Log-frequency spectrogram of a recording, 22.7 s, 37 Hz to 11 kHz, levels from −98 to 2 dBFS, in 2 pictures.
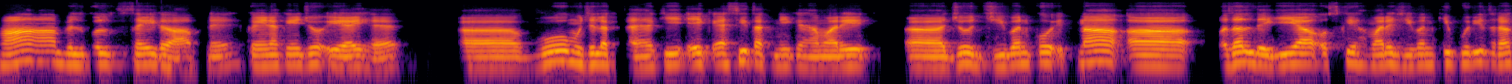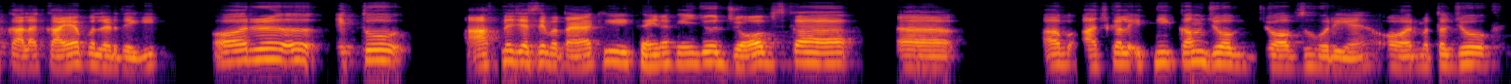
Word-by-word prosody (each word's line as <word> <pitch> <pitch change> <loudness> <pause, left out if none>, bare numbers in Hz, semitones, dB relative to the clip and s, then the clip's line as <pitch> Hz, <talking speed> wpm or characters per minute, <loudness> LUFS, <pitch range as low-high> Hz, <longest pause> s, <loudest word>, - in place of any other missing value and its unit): हाँ, 145 +6 +6
हाँ, 170 -1 +2
बिल्कुल 145 0 -4
सही 145 0 -2
कहा 135 -4 +3
आपने। 120 +1 -3 0.2
कहीं 130 0 0
न 140 - +2
कहीं 140 0 -2
जो 150 +2 -3
एआई 125 0 +3
है 105 - -1 0.5
अ, 120 - +1 0.5
वो 165 +6 0
मुझे 150 -2 -3
लगता 145 -4 -1
है 125 +1 -3
कि 145 +3 -3
एक 150 - -5
ऐसी 150 +5 -3
तकनीक 130 -3 -3
है 125 - -6
हमारी 120 +2 +2
अ, 125 -2 +1
जो 150 +6 -2
जीवन 145 +4 -2
को 160 0 -1
इतना 165 - +1
अ, 130 -3 +5 0.2
बदल 160 +2 +3
देगी 140 0 +1
या 150 -1 +6
उसकी 160 - -6
हमारे 140 0 -1
जीवन 140 +1 -7
की 160 - -4
पूरी 160 +1 -4
तरह 150 - +1
काला 130 - +3
काया 125 +5 +6
पलट 140 -5 -2
देगी 115 +4 -5 0.5
और 185 +3 +2
अ, 200 -4 +1
एक 155 0 -11
तो, 190 - -2 0.4
आपने 180 - +4
जैसे 165 0 +1
बताया 140 -4 +2
कि 165 +3 -3
कहीं 140 0 0
न - - -3
कहीं 155 0 -5
जो 165 +1 0
जॉब्स 155 +4 +2
का 165 -1 +5 0.7
अ, 125 -1 0 0.7
अब 145 0 -2
आजकल 150 +4 -1
इतनी 160 +2 -6
कम 155 +2 0
जॉब 150 -2 -1 0.2
जॉब्स 125 -1 -1
हो 125 - -3
रही 115 -1 -4
हैं 110 +2 -5
और 125 -1 -3
मतलब 140 +1 -4
जो 150 0 -2
145 Hz, 185 wpm, -22 LUFS, 130-155 Hz, 0.7 s, हाँ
